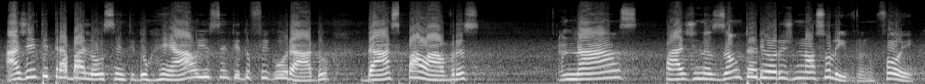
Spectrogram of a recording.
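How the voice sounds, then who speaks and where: A woman's voice: high voice, animated, a little slow, gravelly, fairly bright tone. A woman teacher with a Brazilian Portuguese accent, giving a recorded lesson to pupils, patient and often checking in with them. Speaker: primary school teacher. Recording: echoey room with faint traffic noise.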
